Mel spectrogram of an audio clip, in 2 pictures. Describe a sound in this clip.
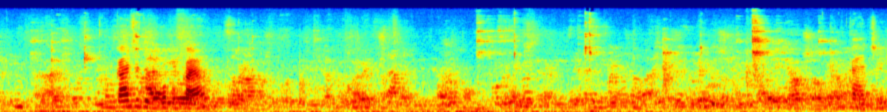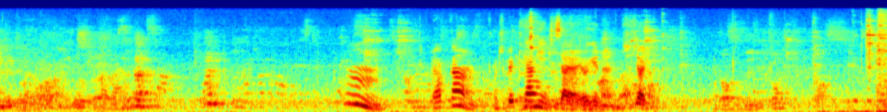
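A knife and fork scrape and clink on a plate.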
